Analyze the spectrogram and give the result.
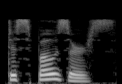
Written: disposers

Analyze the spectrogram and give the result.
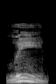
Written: lean

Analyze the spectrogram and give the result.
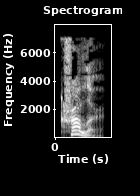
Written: cruller

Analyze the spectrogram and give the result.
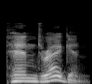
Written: pendragon

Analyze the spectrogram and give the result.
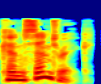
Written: concentric

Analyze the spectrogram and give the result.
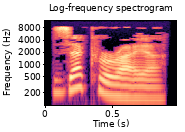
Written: zechariah

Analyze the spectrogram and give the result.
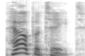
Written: palpitate

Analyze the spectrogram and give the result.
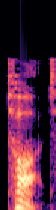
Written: taught

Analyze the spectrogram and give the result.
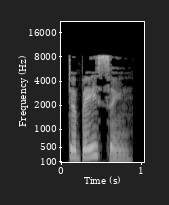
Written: debasing

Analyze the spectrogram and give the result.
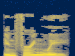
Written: inferringly

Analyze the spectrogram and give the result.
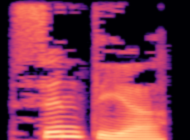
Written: cynthia

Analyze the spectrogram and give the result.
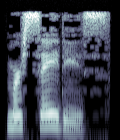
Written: mercedes

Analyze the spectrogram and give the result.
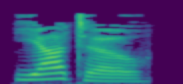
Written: yahto

